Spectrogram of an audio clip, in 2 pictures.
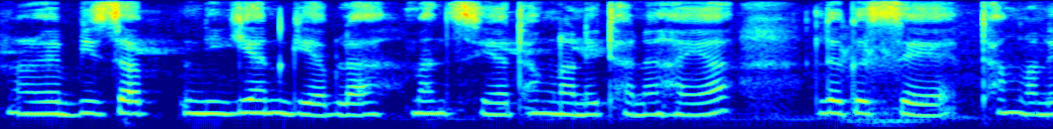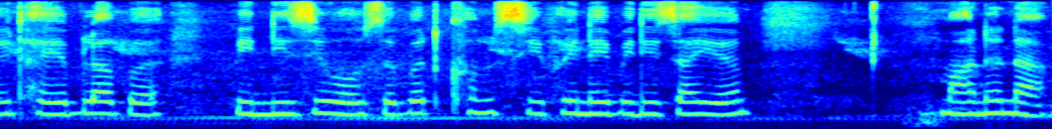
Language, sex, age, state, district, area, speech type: Bodo, female, 18-30, Assam, Udalguri, urban, spontaneous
